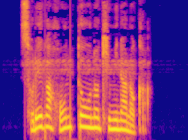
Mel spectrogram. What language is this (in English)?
Japanese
